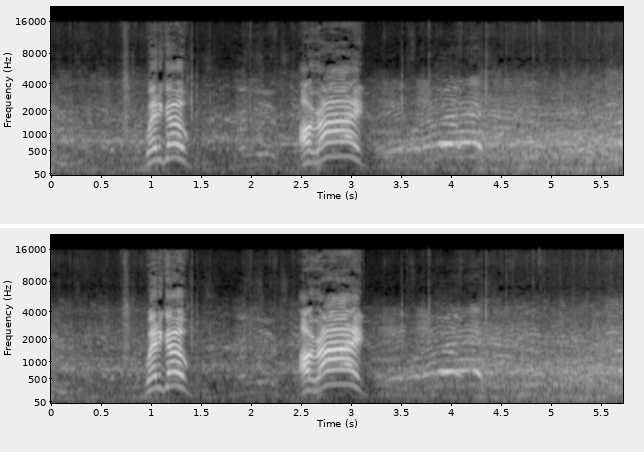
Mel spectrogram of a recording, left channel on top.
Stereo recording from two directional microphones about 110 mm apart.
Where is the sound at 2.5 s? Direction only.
Centre (ahead or behind).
